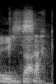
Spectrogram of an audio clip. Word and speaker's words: Isak: Is that how you say it? Isak or Isaac? Isak, I think.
